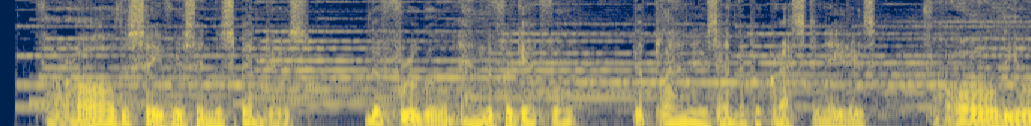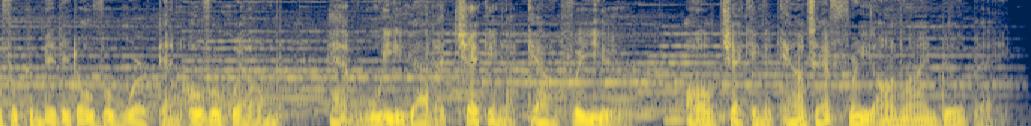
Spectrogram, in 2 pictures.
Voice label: smooth

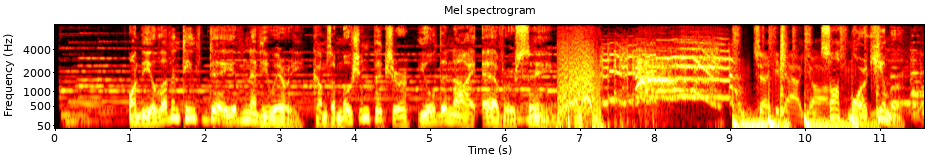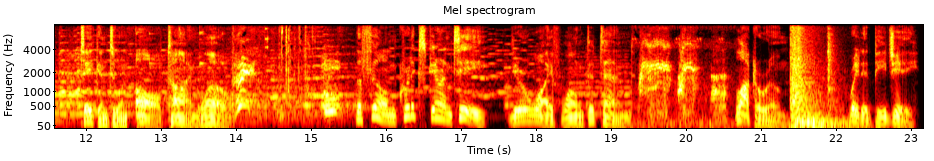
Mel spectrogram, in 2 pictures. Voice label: movie trailers

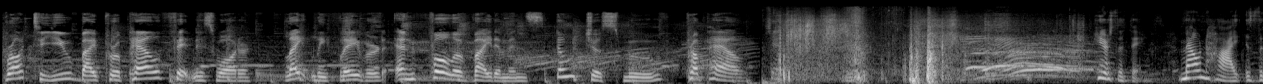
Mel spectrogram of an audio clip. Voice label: English

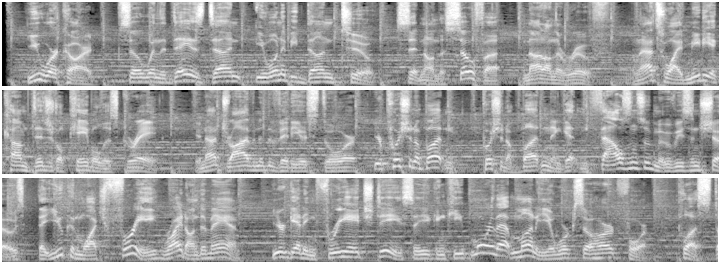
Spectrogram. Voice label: friendly genuine

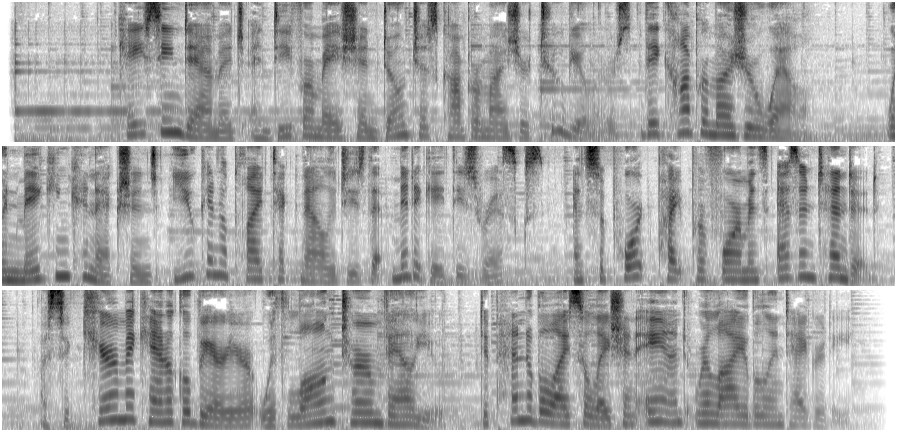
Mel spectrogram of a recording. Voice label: informative

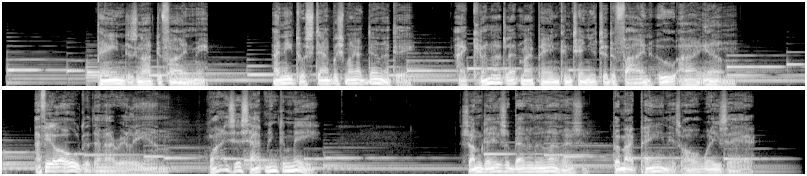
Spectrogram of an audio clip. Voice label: mature

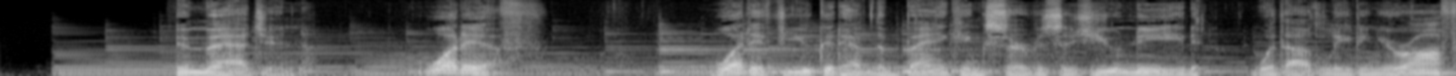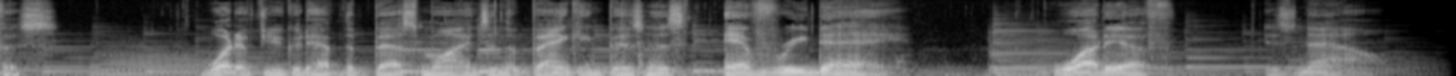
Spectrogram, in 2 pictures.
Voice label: thoughtful

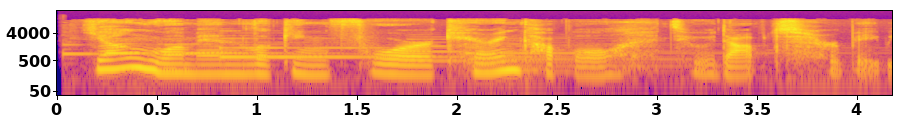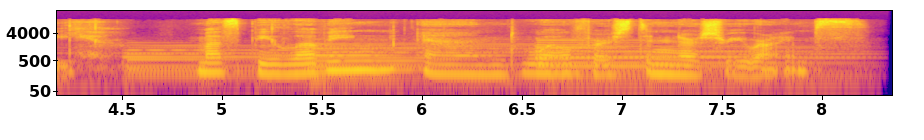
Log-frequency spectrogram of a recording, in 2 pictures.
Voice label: real people youthful

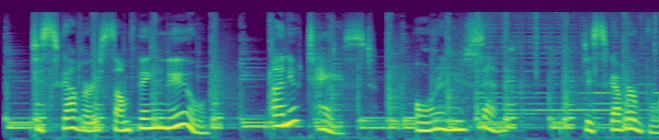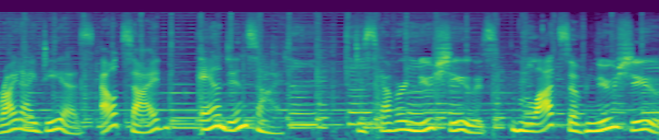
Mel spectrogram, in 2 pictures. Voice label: perky

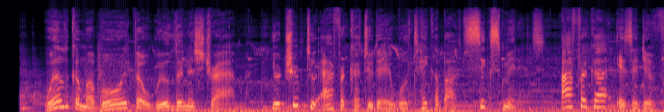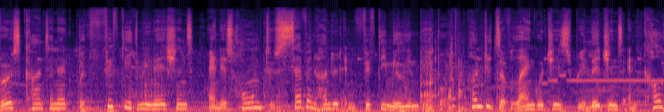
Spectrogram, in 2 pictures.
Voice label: african

